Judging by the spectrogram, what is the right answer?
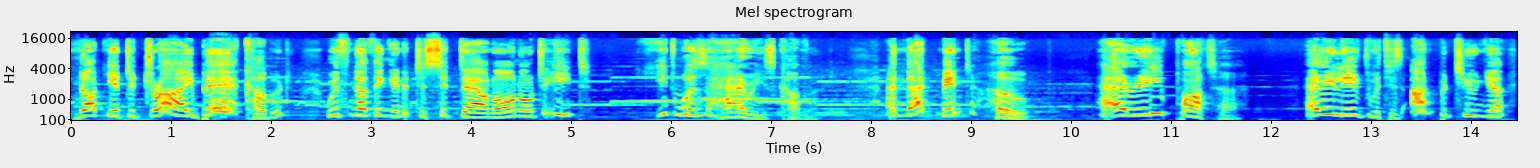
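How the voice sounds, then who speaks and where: A storyteller narrating a scripted comic audio story. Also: high voice.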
